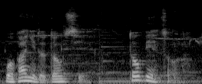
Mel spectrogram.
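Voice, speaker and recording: Guy playing a cold mysterious kid, talks short n quick, no warmth. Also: medium pitch, very animated, faint music behind, close to an everyday voice. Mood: aloof. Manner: terse, cool, few words. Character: aloof, curt mysterious young boy with powers.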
